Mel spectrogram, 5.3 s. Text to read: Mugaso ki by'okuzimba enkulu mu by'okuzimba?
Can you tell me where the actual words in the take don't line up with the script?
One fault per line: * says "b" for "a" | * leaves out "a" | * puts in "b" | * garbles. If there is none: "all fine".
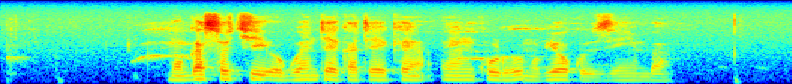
* says "ogw'enteekateeka" for "by'okuzimba"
